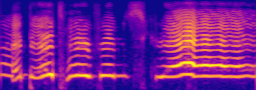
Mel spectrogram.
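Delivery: very high, loud, broken-down sobbing cry. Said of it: "he just falls down on his knees, crying, saying".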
